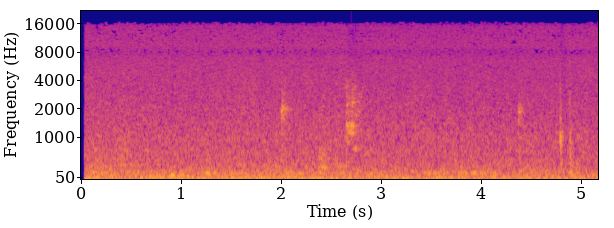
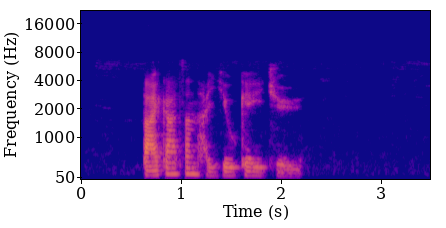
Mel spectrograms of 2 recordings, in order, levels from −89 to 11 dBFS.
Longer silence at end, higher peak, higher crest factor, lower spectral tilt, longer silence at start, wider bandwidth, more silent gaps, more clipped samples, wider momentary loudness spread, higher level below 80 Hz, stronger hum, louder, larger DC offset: second, 0 s vs 1.3 s; first, 0 dBFS vs -6 dBFS; second, 14 dB vs 26 dB; second, -4.5 dB/octave vs -7 dB/octave; second, 0.05 s vs 0.6 s; first, 17 kHz vs 7 kHz; neither; neither; second, 4 LU vs 15 LU; first, -18 dBFS vs -76 dBFS; neither; first, -15 LUFS vs -31 LUFS; neither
